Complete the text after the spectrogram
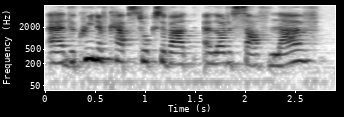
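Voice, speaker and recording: A woman with a South African accent speaks at a moderate pace in a fairly high, somewhat breathy voice with fairly even intonation. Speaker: tarot reader. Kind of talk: tarot reading monologue. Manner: hesitant fillers, conversational.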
